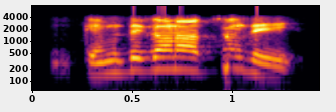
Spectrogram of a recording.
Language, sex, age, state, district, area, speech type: Odia, male, 60+, Odisha, Bhadrak, rural, conversation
